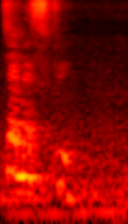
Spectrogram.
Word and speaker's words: chemistry: जब ये कै जबकि CHE चे होना चाहिए, केमिस्ट्री। ये आप डिसाइड करो।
